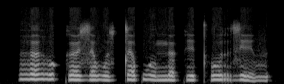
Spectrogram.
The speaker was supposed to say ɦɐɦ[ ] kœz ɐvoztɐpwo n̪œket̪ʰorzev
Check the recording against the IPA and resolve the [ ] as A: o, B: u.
A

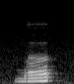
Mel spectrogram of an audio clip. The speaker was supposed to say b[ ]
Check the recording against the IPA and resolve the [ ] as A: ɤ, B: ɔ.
A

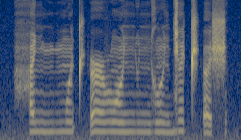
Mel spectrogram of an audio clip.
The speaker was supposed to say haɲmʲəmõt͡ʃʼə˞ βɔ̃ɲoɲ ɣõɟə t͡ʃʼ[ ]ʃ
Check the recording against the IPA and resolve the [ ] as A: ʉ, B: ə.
B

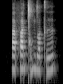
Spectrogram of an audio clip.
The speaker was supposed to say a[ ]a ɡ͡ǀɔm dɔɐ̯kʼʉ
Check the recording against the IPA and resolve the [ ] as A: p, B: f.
B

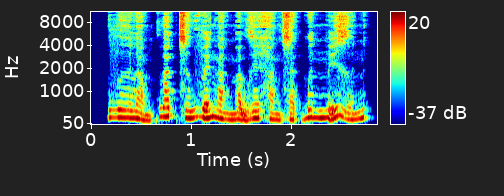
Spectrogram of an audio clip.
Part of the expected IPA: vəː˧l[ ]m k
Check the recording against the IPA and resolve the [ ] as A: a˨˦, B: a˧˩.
B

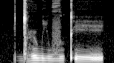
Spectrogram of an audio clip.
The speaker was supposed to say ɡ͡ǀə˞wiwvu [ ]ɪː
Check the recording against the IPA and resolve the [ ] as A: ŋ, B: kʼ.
B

